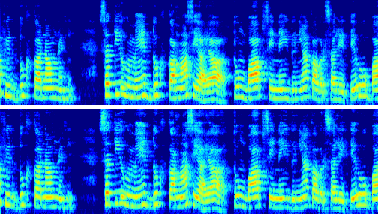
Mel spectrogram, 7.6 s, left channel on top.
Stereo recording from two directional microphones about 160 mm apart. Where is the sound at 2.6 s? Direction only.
30° right (ahead or behind).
